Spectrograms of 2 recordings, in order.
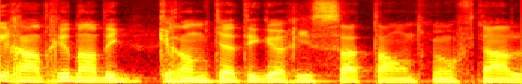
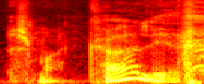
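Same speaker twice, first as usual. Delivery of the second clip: whispered through a laugh; breathy laugh, half whispered; 5 semitones higher than usual. Real, not acted. Dismissive aside about being boring.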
